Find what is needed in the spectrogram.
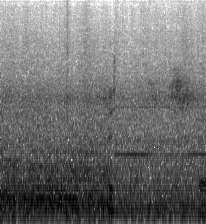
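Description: Road traffic noise from the street: a vehicle running steadily, with a thin steady tone setting in about a second in.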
